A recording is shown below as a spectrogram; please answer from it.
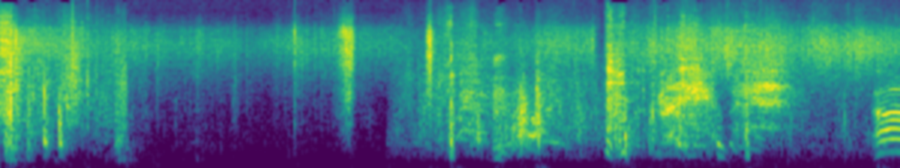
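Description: Men scuffling on rough ground: footsteps and sharp knocks, with strained grunts and shouts about halfway through.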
